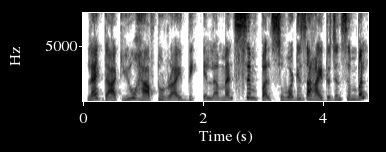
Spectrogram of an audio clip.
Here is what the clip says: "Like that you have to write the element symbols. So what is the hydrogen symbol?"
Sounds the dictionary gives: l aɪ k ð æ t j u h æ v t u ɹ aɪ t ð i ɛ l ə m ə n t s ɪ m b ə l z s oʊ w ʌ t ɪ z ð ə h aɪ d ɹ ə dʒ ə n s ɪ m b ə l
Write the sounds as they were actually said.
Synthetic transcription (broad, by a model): l aɪ k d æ t j u h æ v t u ɹ aɪ t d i ɛ l ə m ə n t s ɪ m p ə l s oʊ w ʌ t ɪ z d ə h aɪ d ɹ ə dʒ ə n s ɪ m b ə l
